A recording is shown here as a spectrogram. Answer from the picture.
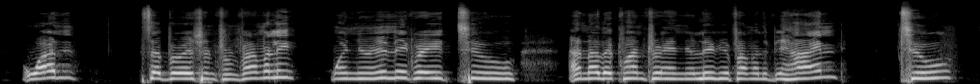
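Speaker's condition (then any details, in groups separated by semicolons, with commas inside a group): Cerebral palsy; present from birth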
